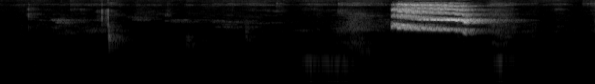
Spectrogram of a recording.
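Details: Parrot giving one loud, harsh squawk with stacked harmonics that lasts about half a second, after soft clicks and brief faint rustles.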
